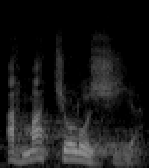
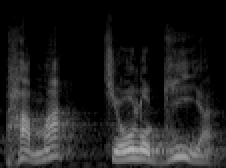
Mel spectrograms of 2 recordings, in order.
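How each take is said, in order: First: It is said with Portuguese pronunciation. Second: It is said with Greek pronunciation. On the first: "na transliteração na língua portuguesa" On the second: "Quando se pronuncia lá na língua grega"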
